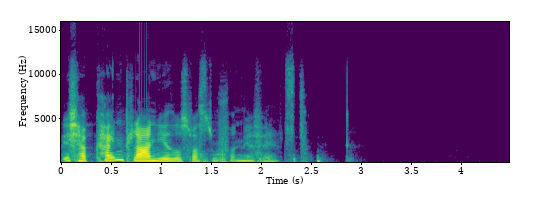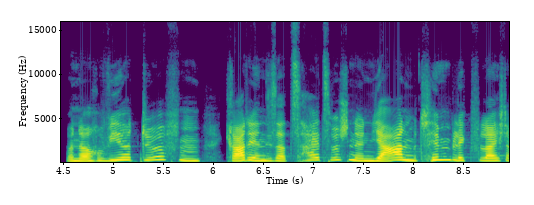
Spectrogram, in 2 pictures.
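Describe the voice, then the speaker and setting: A woman's voice: high-pitched, a bit bright, dry recording. A young woman giving an earnest, emphatic sermon, at times dropping to a near whisper for emphasis. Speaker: preacher.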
